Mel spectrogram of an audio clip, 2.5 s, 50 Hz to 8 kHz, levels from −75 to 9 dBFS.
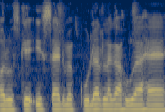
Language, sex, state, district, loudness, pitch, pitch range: Hindi, male, Jharkhand, Deoghar, -15 LUFS, 130 Hz, 130-135 Hz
